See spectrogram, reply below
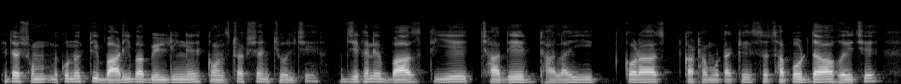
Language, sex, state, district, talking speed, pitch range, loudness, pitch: Bengali, male, West Bengal, Jalpaiguri, 145 wpm, 110-125 Hz, -19 LUFS, 120 Hz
